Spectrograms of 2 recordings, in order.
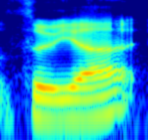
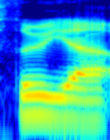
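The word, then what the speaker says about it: Thuja: I would recommend a trial on Thujar.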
